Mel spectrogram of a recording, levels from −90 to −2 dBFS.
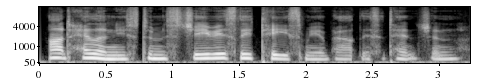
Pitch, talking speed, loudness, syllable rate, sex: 195 Hz, 185 wpm, -16 LUFS, 5.9 syllables/s, female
